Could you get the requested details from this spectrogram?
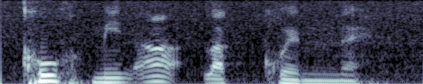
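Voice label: "Grand Canyon", Zuni language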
